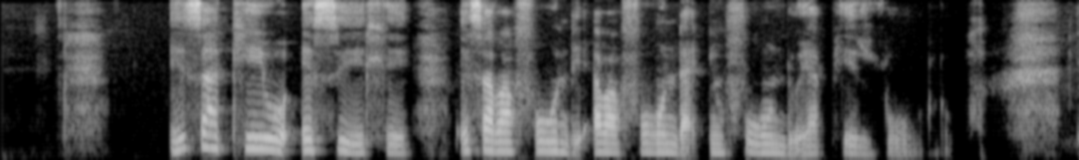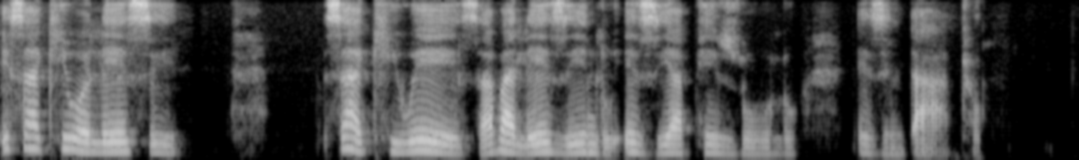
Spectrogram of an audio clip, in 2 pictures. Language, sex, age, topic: North Ndebele, male, 50+, education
